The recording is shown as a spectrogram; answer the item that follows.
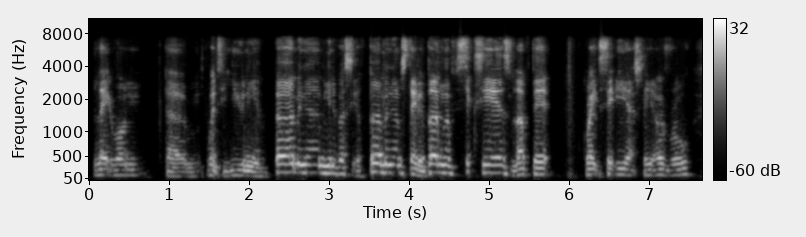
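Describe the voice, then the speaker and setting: A man's voice: medium pitch, expressive, fairly quick, darkish tone. A man in his forties from Kenya with a London accent, chatting reflectively as a podcast guest. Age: 40s. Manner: reflective, chatty, self-deprecating. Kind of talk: casual chat. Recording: dull lo-fi audio.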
